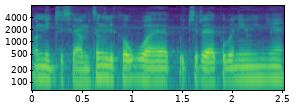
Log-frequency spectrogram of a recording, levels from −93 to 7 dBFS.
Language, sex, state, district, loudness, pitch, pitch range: Hindi, male, Uttar Pradesh, Shamli, -17 LUFS, 120 Hz, 115-125 Hz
